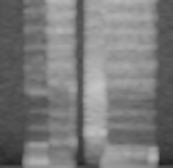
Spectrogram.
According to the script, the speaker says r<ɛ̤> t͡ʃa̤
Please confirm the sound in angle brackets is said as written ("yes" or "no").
yes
